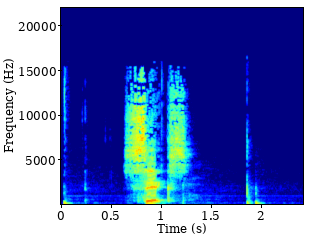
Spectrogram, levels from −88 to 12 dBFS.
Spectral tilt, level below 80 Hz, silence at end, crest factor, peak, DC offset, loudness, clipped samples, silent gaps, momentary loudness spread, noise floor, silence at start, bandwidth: -1.5 dB/octave; -66 dBFS; 0.45 s; 20 dB; 0 dBFS; under 0.1%; -14 LUFS; under 0.1%; none; 24 LU; -63 dBFS; 0.05 s; 16 kHz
